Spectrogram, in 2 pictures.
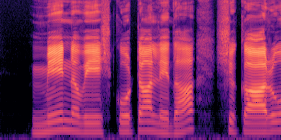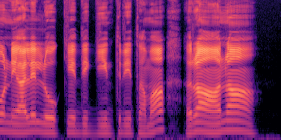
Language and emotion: Dogri, surprised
